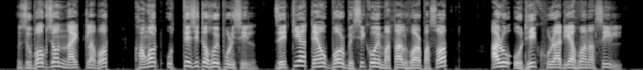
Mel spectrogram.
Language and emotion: Assamese, angry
